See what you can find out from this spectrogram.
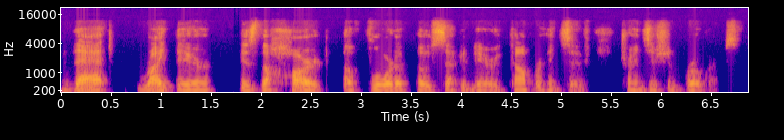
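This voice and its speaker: Guy with a blocked-up nasal voice walking folks through a webinar, lowish and mellow, dry sound. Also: measured pace, husky, dry recording. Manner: explanatory, steady. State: stuffed up, nasal. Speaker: webinar presenter. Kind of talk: webinar presentation.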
